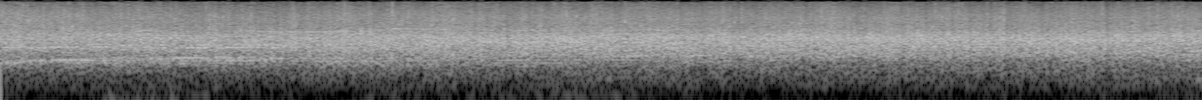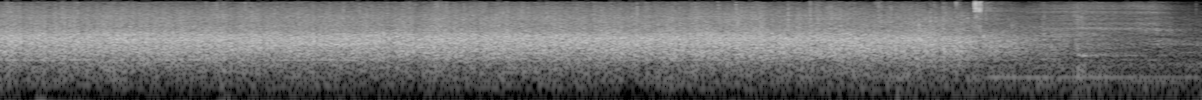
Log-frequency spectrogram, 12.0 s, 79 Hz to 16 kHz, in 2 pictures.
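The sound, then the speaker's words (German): A crowd at the FNord News Show 2015 claps steadily and loudly for about eleven seconds to thank the venue's technical staff, a dense wash of many hands, then the applause quickly dies away at the end. “Vielleicht einen kleinen Applaus für die Haustechnik.”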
